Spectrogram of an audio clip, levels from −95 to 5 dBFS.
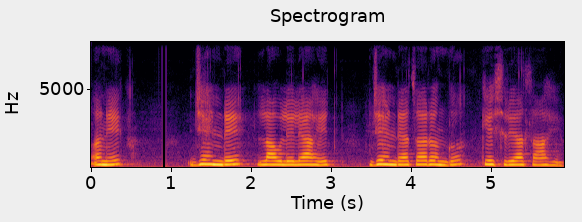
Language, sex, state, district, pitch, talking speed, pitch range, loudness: Marathi, female, Maharashtra, Sindhudurg, 230 Hz, 90 wpm, 225-245 Hz, -13 LUFS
